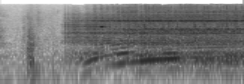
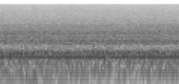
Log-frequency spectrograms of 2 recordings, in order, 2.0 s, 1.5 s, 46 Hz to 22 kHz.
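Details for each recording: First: ProsKit SS-331 desoldering station, quieter replacement fan just fitted, powered up with iron unplugged and covers off: fan spins up to a steady whir with fast scratchy ticking, then winds down; blade rubbing on internal wires. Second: ProsKit SS-331 desoldering station after fitting quieter replacement fan: steady even whir, constant mid tone, no rattle or casing buzz as before; sound now mainly from the rear.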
